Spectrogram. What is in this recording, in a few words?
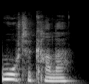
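"watercolour", British English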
